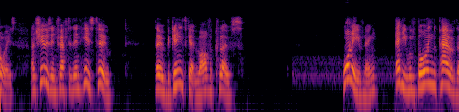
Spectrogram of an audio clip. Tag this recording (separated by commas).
Speech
